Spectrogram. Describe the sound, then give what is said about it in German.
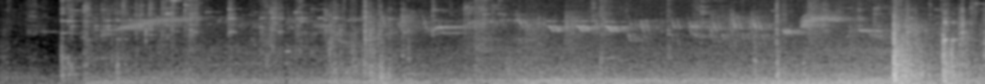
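Fire-resistant bricks that sealed the firing chamber opening of a cooled kiln clink and scrape as a worker from the firm Wilhelms Thiel removes them one by one, with scattered sharp, hard knocks over a steady low rumble and faint high chirping in the background. “Ein Mitarbeiter der Firma Wilhelms Thiel hat den erkalteten Ofen Stein für Stein geöffnet.”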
